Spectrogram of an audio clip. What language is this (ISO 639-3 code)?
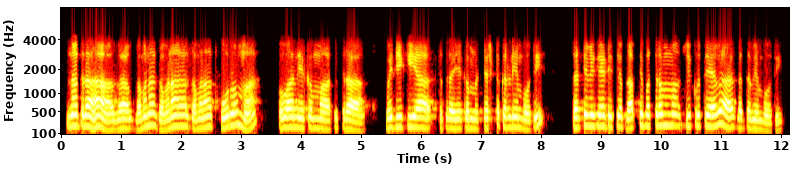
san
